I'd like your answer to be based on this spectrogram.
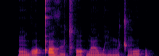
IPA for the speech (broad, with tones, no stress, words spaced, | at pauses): õ˨wɔ˧ʔqʼu˦ ðʏ˨t͡sʼɔ̃˧ʔwœ̃˨ wi˨mʏ˨t͡ʃŋo˦ʔ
